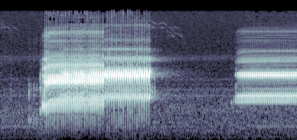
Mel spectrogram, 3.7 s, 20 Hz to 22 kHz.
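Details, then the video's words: Cope's gray treefrog recorded in May 2016: a harsh, rapid buzzy trill lasting over a second, then a second fainter trill begins after a short pause; clean background otherwise. "Cope's Grey Tree Frogs"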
